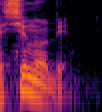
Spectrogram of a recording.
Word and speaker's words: синоби: Ниндзя — это синоби.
